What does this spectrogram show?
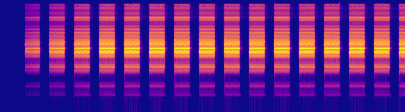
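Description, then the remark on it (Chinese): An alarm clock beeps in a steady, rapid series of loud, bright pulses, about fifteen evenly spaced bursts in a row, starting slightly softer and quickly reaching full volume, with no voices. “闹钟。”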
